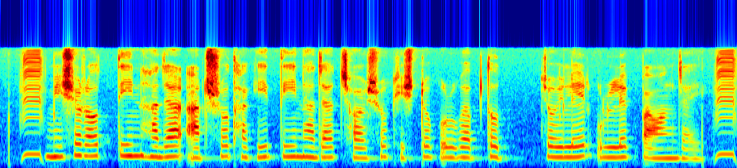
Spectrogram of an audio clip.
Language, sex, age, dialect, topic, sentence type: Bengali, female, 25-30, Rajbangshi, agriculture, statement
